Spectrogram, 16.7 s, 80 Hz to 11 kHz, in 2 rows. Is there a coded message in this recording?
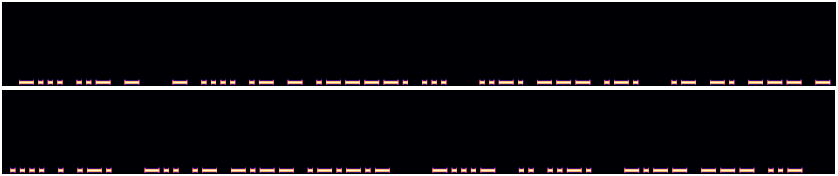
Yes: Morse code from 0.2 to 16.3 s, heard as a keyed tone, about 25 wpm, 600 Hz. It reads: BUT THAT'S FOR ANOTHER DAY. <BT> IF YOU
